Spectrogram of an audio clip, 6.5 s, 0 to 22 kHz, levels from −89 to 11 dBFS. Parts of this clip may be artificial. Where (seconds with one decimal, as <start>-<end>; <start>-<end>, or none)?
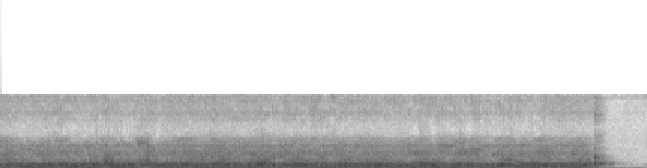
0.5-1.6; 2.6-3.4; 4.0-5.5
